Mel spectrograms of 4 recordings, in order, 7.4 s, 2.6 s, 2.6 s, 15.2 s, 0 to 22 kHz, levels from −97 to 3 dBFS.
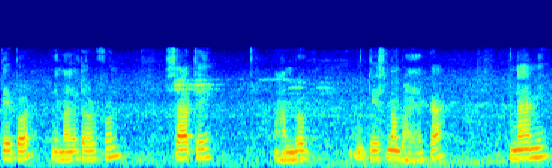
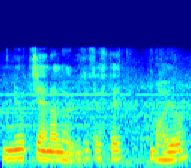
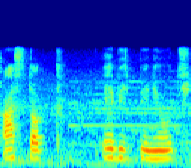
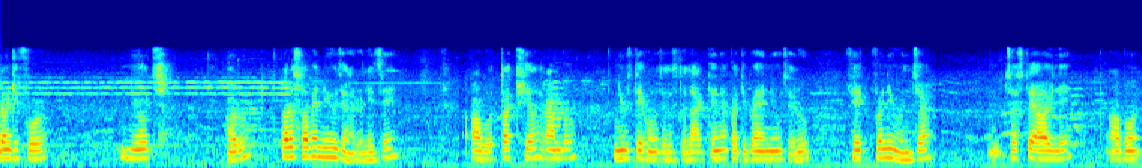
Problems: constant background noise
